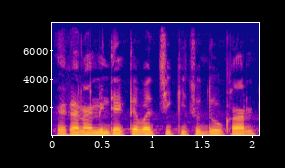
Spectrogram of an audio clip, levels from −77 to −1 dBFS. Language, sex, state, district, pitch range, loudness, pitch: Bengali, male, Tripura, West Tripura, 110-115 Hz, -16 LUFS, 115 Hz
